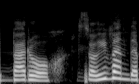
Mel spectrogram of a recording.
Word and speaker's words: Baruch: So, for example, in the Ashkenazi pronunciation would say Boiruch, in Sephardic Baruch, and in modern Hebrew you say Baruch.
